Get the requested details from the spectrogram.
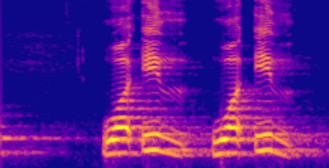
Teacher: ذال ہے، جو کہ حروف لثویہ میں سے ہے، اور اس کو نرم کر کے ادا کریں گے۔ زا نہیں ہے، سیٹی والے حروف میں سے نہیں ہے۔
